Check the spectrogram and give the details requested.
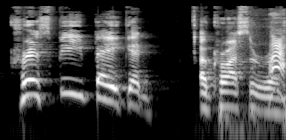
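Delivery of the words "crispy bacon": put-on, high, raised yell, calling out loudly. Retelling a reply yelled back across a breakfast room: retelling own yell. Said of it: "I yell out".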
